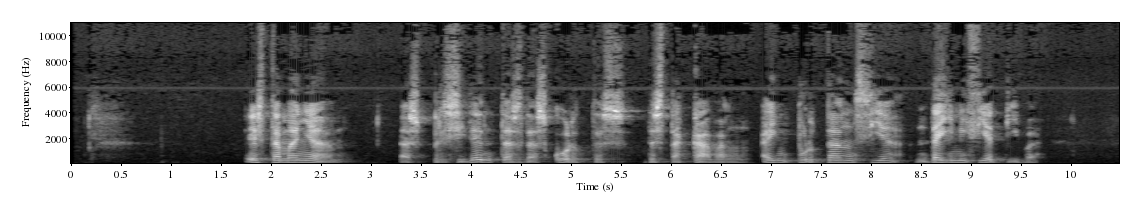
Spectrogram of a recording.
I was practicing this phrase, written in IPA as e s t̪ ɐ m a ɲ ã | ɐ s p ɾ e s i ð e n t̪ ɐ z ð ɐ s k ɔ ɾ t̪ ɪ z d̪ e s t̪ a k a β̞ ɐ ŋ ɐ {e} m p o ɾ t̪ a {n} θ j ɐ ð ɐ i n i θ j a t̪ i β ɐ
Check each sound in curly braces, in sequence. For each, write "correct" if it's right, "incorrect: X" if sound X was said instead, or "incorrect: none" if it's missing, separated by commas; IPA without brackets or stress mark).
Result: incorrect: i, correct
